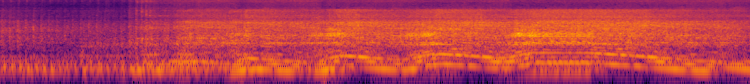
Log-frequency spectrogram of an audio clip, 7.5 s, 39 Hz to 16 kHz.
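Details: Yamaha R15 V3/V4 engine, checked for engine and VVA noise: several clean throttle blips, pitch rising and falling smoothly with no rattle or tapping; revs up and returns cleanly.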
